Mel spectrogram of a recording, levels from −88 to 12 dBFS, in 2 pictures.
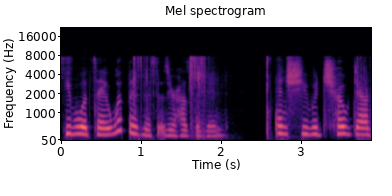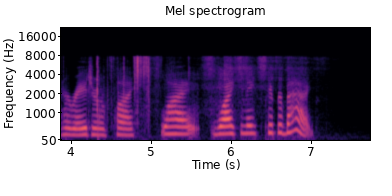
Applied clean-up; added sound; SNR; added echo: neural mask model RNNoise.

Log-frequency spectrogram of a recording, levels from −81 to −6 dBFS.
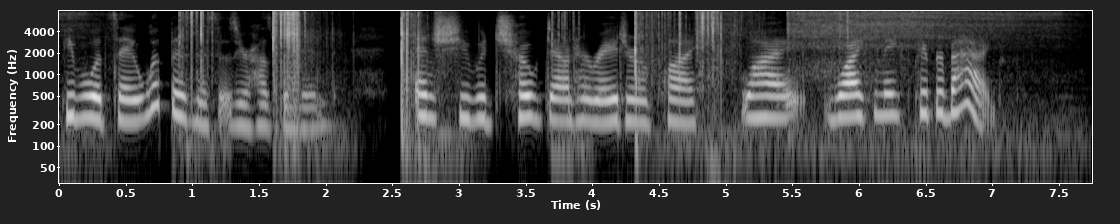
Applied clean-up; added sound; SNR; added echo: none; Hiss; 7 dB; none.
